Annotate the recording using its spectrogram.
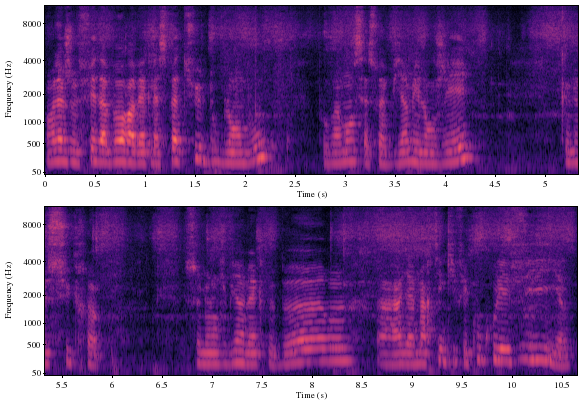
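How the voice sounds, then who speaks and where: Through noticeable background noise and audible room echo, a woman speaks at a fairly low pitch with fairly even intonation. Her pace is moderate, with long, frequent pauses. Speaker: home cook and kitchenware consultant doing a live demo. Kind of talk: live cooking demonstration. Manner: hesitant, many fillers.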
